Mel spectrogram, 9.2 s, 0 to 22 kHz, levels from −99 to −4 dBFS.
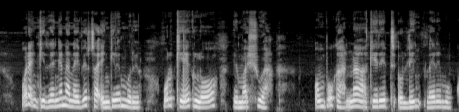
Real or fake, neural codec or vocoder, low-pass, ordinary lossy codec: real; none; 14.4 kHz; none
